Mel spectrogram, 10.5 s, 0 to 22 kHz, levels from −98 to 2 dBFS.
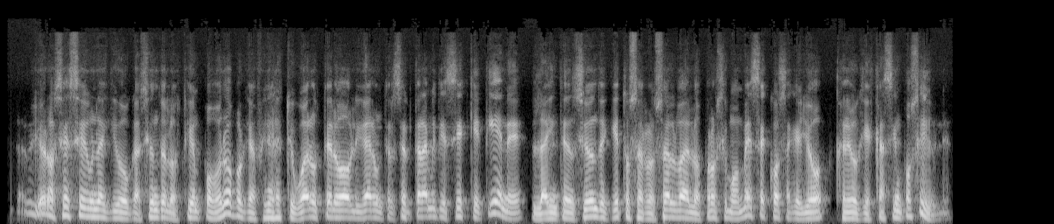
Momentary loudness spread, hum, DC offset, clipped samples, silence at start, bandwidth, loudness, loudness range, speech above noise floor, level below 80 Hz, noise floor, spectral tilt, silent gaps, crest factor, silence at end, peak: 6 LU; none; under 0.1%; under 0.1%; 0.2 s; 12.5 kHz; -16 LUFS; 2 LU; over 74 dB; -52 dBFS; under -90 dBFS; -6.5 dB/octave; none; 16 dB; 1.05 s; -2 dBFS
